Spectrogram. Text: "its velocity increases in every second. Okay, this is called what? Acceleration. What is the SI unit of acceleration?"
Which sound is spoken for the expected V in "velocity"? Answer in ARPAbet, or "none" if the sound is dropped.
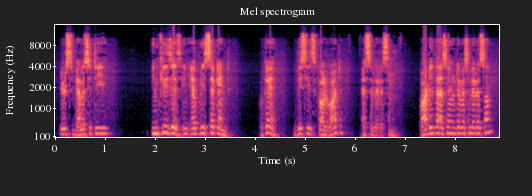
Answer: B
